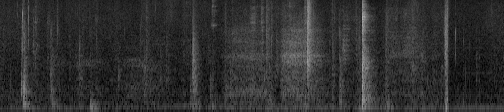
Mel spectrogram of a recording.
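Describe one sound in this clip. Heeled footsteps knock on a wooden floor.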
